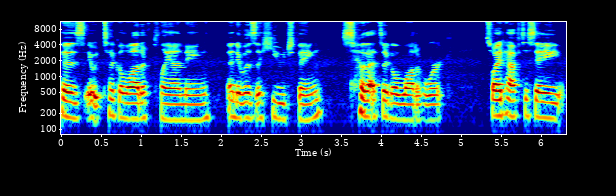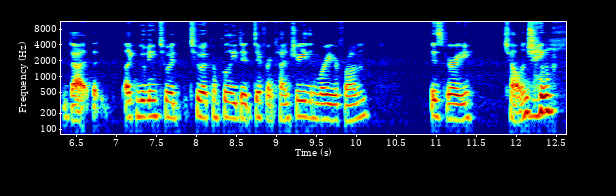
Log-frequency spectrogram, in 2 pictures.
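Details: Woman who says she stutters, speaking during a livestream hangout; stuttering.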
